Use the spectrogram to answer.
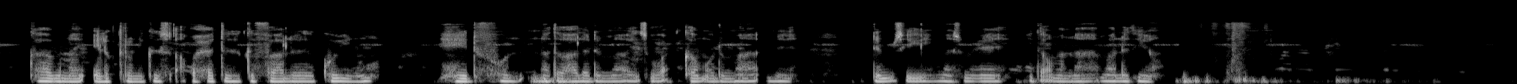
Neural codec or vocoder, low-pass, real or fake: none; 7.2 kHz; real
